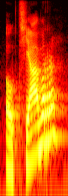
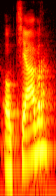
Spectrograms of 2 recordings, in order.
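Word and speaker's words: октябрь: La série se prononce quasiment de la même façon. Sentiabr. Octiabr. Ok? Sentiabr. Octiabr.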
